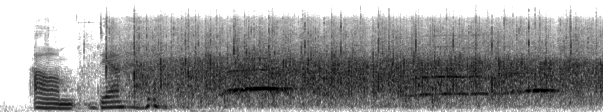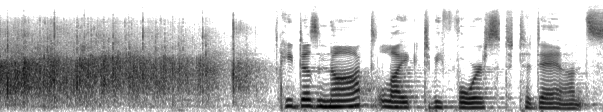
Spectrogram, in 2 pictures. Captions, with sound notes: [ Applause and Cheering ] He does not like to be forced to dance.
